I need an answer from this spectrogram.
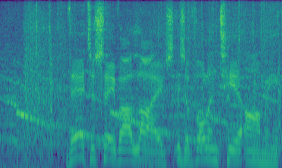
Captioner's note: siren wails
